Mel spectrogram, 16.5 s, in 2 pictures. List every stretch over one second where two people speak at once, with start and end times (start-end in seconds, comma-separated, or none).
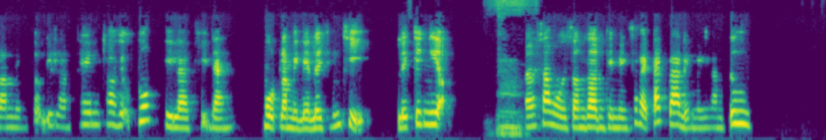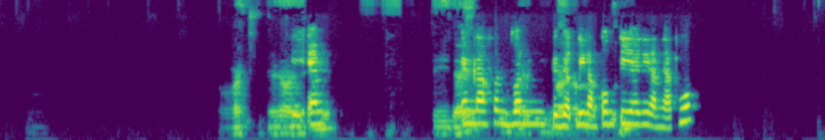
12.8-14.7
